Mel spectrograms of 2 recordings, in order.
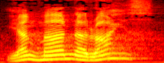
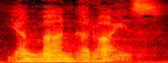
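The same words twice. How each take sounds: First: Higher, louder summons to rise; fervent call. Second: Hushed command. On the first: Preacher summoning the young man, raised and fervent. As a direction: call them up with full force. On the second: Christ touches the coffin. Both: Acted.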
